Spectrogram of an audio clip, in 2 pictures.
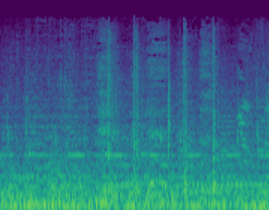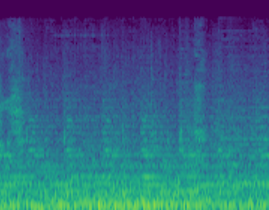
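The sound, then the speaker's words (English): Light tapping on a closed door in a trap room as spikes come out of the walls: a few sharp taps over a dense, steady background. “taps on the door in vain”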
